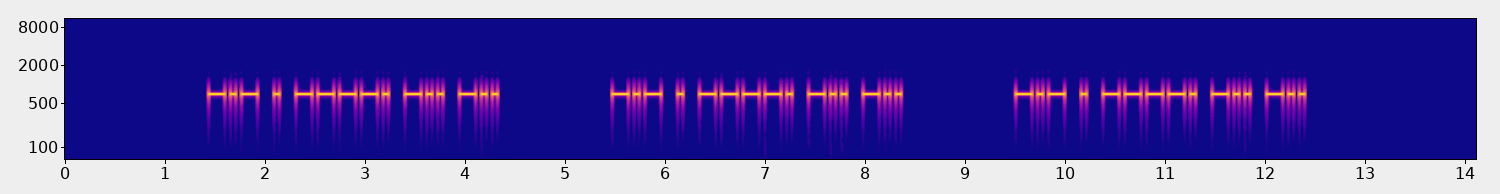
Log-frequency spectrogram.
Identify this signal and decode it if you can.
Morse code, heard as a keyed tone, about 22 wpm, 700 Hz. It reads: KE9DD KE9DD KE9DD
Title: USA Call Signs - 5 Characters - Repeated 3x - 22wpm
